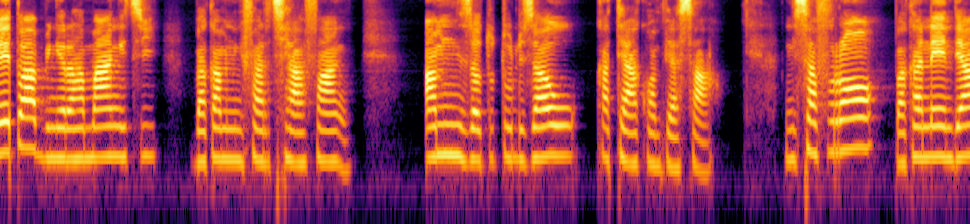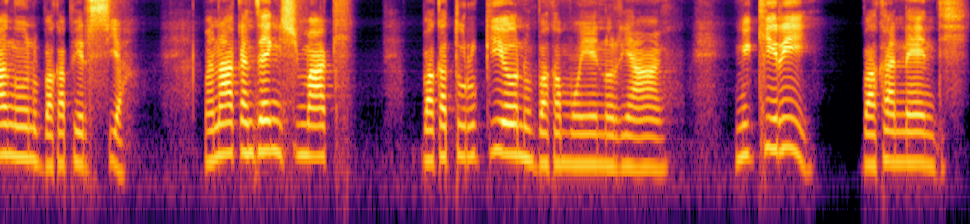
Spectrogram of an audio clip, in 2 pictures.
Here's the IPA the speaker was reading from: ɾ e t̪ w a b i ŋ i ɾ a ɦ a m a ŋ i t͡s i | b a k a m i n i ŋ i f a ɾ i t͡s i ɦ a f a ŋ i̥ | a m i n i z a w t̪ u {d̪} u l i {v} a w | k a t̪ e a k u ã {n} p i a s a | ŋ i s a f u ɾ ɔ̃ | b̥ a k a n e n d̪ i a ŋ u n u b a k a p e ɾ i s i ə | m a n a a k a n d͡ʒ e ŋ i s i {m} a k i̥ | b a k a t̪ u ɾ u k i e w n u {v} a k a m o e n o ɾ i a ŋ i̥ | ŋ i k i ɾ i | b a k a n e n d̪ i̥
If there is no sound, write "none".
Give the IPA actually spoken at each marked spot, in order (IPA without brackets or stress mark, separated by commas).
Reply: t̪, z, m, m, b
